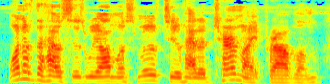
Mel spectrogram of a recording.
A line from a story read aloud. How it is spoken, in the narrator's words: I exclaimed and started to laugh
